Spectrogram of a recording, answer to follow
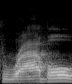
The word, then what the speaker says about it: Hrabal: Hrabal, it's pronounced Hrabal, which I still hate that it's pronounced that way.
